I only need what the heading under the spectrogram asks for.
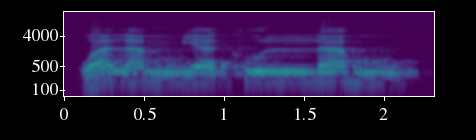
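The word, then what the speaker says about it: ولم يكن له: ayat yang keempat ini membaca huruf Kaf dengan tebal sehingga mirip dengan sehingga mirip dengan huruf qaf padahal yang benar Insya Allah walam yakullahu walam yakullah dan di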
